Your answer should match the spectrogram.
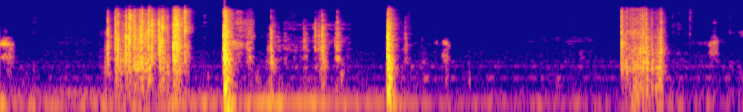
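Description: Gilded tarot cards being shuffled: a long riffling burst, then scattered sharp taps and snaps, and a shorter riffle near the end, with near silence between.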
